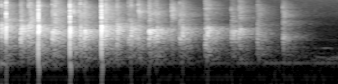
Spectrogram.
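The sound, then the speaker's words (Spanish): A crowd applauds for the Lord, many hands clapping in a dense, uneven patter with a few sharper claps standing out, lasting about three seconds before tapering off into silence. “Así es de que un fuerte aplauso para nuestro Señor, mis hermanos.”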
